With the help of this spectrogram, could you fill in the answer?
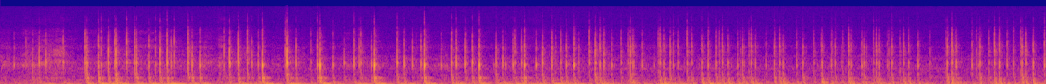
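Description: Long painted nails tap rapidly on a hollow white cardboard puzzle box, its lid resting loosely on its base. A steady stream of short, dry clicks with a hollow low thump underneath continues through the clip, each tap dying away almost at once.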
